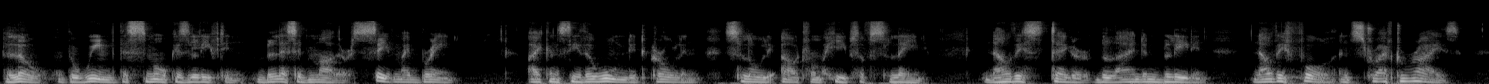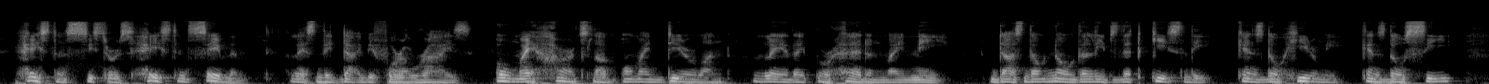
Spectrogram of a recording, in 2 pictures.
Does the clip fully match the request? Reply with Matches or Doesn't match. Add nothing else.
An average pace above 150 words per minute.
Matches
